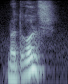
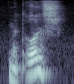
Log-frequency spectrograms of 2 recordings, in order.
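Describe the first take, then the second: Both takes have the same delivery.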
